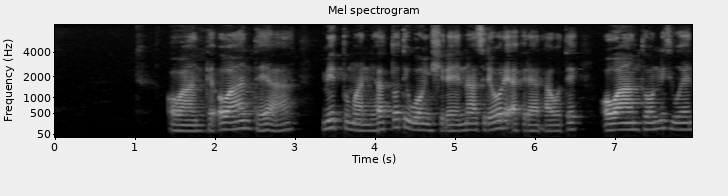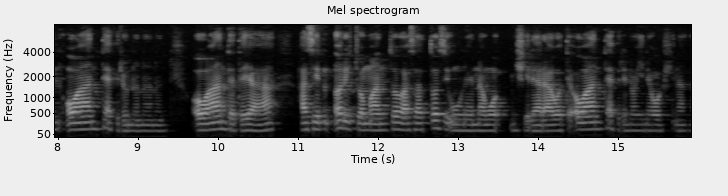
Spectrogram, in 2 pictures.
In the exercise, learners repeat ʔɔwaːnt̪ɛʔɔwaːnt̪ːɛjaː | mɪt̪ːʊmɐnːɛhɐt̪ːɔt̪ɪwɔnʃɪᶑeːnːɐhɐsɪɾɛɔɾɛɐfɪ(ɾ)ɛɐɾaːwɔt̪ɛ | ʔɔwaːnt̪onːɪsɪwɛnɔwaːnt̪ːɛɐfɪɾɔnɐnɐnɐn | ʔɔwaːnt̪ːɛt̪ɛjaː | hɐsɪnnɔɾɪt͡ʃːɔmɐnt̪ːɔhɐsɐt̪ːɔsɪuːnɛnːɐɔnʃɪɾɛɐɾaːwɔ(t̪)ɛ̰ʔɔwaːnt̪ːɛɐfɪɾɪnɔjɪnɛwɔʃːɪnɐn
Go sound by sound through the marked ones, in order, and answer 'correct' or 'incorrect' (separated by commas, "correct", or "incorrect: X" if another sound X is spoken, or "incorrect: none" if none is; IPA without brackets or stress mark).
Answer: correct, correct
